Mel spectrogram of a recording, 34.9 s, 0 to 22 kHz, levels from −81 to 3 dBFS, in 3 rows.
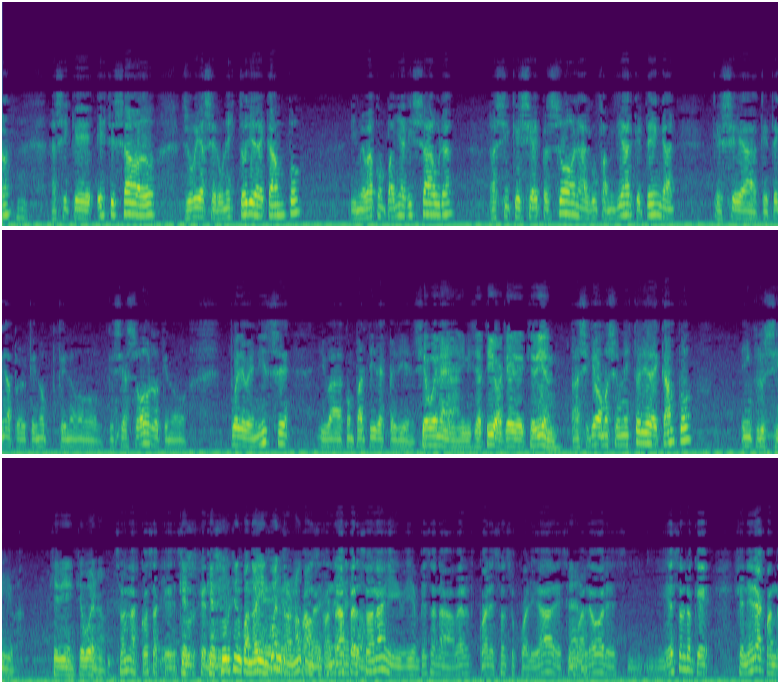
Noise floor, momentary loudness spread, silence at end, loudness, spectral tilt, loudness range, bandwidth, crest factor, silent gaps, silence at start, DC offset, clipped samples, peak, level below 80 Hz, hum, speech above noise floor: -40 dBFS; 14 LU; 0 s; -17 LUFS; -8 dB/octave; 7 LU; 8 kHz; 16 dB; none; 0 s; 4%; under 0.1%; 0 dBFS; -46 dBFS; none; 23 dB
